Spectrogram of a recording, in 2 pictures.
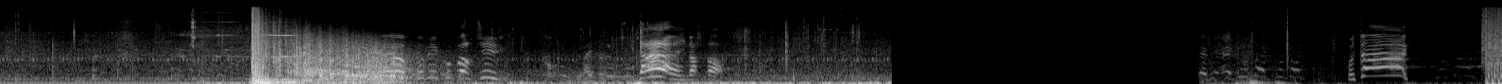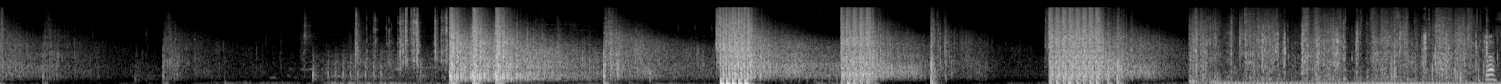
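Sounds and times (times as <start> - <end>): machine gun firing: 2.5 - 4.4, 14.8 - 15.9, 18.1 - 27.2
steady rustling noise: 26.8 - 30.0.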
